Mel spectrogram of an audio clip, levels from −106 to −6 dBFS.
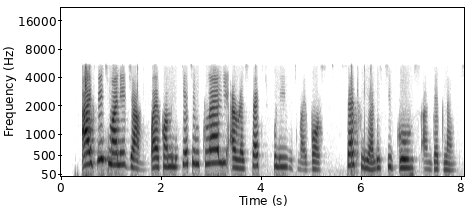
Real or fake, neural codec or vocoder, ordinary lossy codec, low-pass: real; none; none; 5.4 kHz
